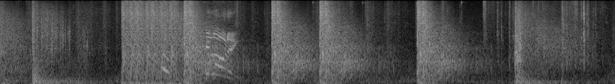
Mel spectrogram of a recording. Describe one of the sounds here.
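A rifle fires loud, echoing single shots.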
